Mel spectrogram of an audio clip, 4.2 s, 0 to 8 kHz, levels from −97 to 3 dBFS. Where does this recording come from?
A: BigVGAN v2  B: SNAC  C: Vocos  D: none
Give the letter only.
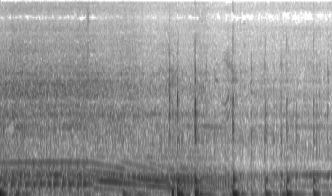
D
